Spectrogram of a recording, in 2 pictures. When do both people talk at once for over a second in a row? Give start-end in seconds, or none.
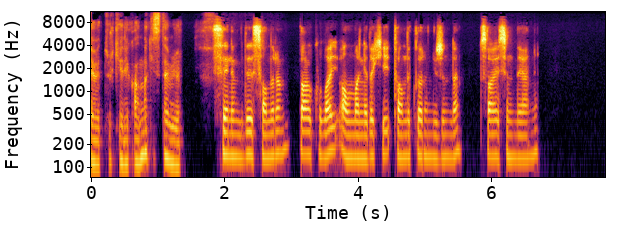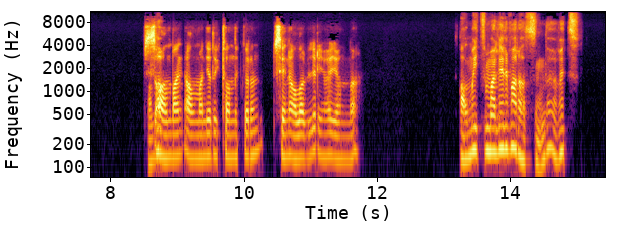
none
